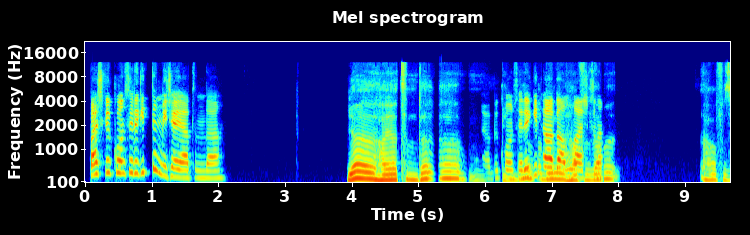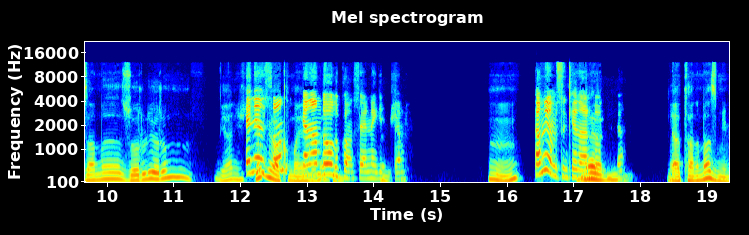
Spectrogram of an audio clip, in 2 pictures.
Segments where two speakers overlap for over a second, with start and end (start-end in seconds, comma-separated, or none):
6.3-7.8, 12.1-14.5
